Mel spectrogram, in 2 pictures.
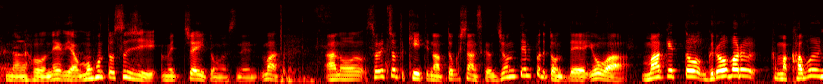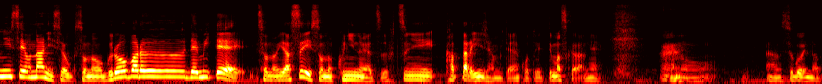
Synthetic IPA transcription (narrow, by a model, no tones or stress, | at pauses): naɾɯ̟ɦo̞d̪o̞ne̞jamo̞ːɦõ̞nt̪osɨʑime̞t͡ɕːaiːt̪omoĩnd̪esɨne̞maano̞so̞ɾet͡ɕo̞t̪ːo̞kʲiːt̪e̞nat̪ːo̞kɯ̟i̥t̪ãnesked̪o̞d͡ʑõ̞nt̪ẽ̞mpɯ̟ɾɯ̟t̪õ̞nt̪e̞joːβa̰maːke̞t̪ːo̞ɡɯ̟ɾo̞ːbaɾɯ̟kmakʰabɯ̟ɲ̟ise̞ːona̟ɲ̟iseokɯ̟so̞no̞ɡɯ̟ɾo̞ːbaɾɯ̟d̪e̞mʲit̪e̞so̞no̞jasɨiso̞no̞kɯ̟ɲ̟ino̞jat͡sɨoɸɯ̟̥t͡sɨːɲ̟ikat̪ːaɾaiːʑãmʲit̪a̰inako̞t̪ojɯ̟t̪ːe̞masɨ̥ka̰ɾa̰ne̞̰ | ano̞̰ | ano̞sɨɡo̞ina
